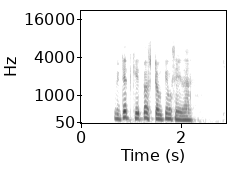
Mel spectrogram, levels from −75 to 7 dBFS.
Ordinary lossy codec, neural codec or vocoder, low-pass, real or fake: none; codec, 24 kHz, 0.9 kbps, WavTokenizer, medium music audio release; 7.2 kHz; fake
